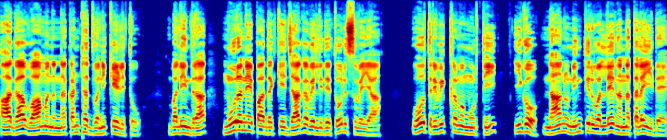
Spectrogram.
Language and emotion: Kannada, neutral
